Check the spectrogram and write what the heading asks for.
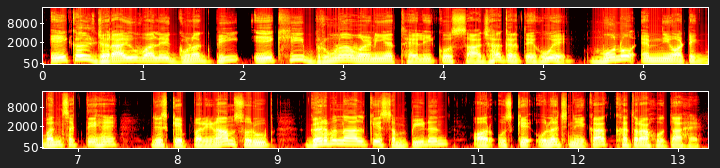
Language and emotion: Hindi, neutral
